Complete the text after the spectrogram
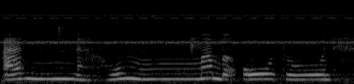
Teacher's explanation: memasukkan huruf mim sukun ke dalam mim kedepannya atau biasa disebut dengan mentasydidkan dan mendengungkan bacaan serta ditahan 2 harokat yaitu pada bibir atas dan pada bibir bawah. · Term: idgham mutamasilain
